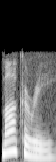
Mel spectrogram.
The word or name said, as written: mockery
